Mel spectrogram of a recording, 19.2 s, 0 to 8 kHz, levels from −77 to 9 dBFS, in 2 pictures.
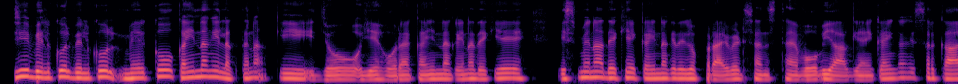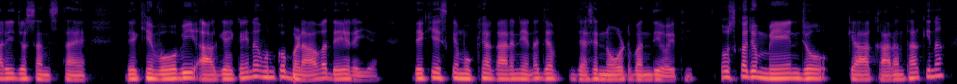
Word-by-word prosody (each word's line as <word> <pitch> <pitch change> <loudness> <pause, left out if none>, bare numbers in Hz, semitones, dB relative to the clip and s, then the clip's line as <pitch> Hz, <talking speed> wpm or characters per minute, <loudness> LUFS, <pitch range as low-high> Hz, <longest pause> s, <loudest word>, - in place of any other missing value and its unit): जी, 185 +3 +5
बिल्कुल, 160 0 +3
बिल्कुल। 145 +2 +2
मेरे 140 +2 +3
को 185 - +3 0.2
कहीं 150 +2 +2
न 180 +1 +2
कहीं 170 -1 +1
लगता 130 -1 -1
ना 150 - -2 0.2
कि 135 -1 -1 0.3
जो 105 0 0 0.3
ये 110 +1 -1
हो 100 -1 -2
रहा 110 +2 0
है 110 - -7
कहीं 115 +2 0
न 120 0 0
कहीं 115 0 -4
ना 130 - 0
देखिए 130 +2 -1 0.4
इसमें 150 +5 -1
ना 160 0 +3
देखिए 145 +1 0
कहीं 130 0 +2
न 135 0 +2
कहीं 135 0 -1
दे 130 - +2
जो 130 - +3
प्राइवेट 115 +1 -1
संस्था 120 0 -4
हैं 110 - 0
वो 110 +1 +2
भी 120 +2 +2
आगे 100 +2 -5
हैं। 105 0 -3
कहीं 125 +3 -2
न - - -5
कहीं 150 0 -7
सरकारी 130 -1 +1
जो - - +4
संस्थाएँ 115 -3 -3
हैं 105 - -5 0.4
देखिए, 125 +2 +3
वो 120 +2 +4
भी 145 +2 +4
आगे 110 +2 -1
हैं, 120 - 0
कहें 140 +2 -1
ना 180 +2 0
उनको 165 +2 0
बढ़ावा 115 +5 +1
दे 125 +1 +2
रही 100 -4 -5
है। 100 0 -12 0.4
देखिए 130 +2 +1
इसके 135 +1 0
मुख्य 125 +2 +1
कारण 125 0 +1
ये 125 - +1
है 120 - 0
ना 135 - -1
जब 125 -1 -2 0.2
जैसे 115 +3 0
नोटबंदी 115 0 0
हुई 95 - -3
थी - - -12 0.3
तो 165 - -3
उसका 165 +3 0
जो - - +3
मेन 135 -1 +3
जो 130 0 +3 0.3
क्या 110 -3 +1
कारण 110 +2 0
था 145 - +2
कि 180 - -2
ना 195 +2 -1
125 Hz, 240 wpm, -22 LUFS, 115-140 Hz, 0.4 s, जी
